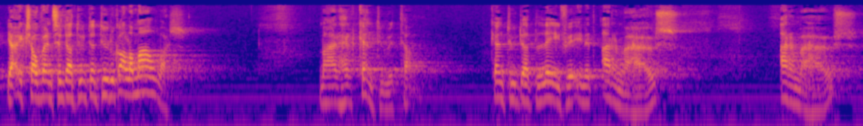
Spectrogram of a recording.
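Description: A man preaching a sermon to his congregation, his voice swelling from hushed to loud in dramatic swings. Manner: preaching with big swings of pitch and loudness. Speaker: pastor. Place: church. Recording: echoey church hall with long reverb.

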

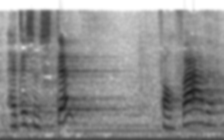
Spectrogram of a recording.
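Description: High, bright-voiced woman telling a story. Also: big-room sound, a little hiss or hum. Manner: dramatic, slow storytelling with hushed tension. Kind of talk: children's Bible story reading.

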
